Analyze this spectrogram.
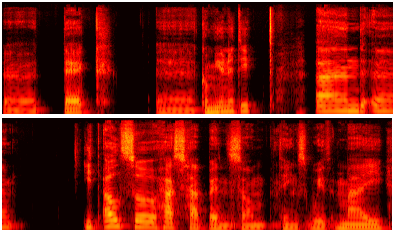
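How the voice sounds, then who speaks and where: A man's voice: mid-range voice, animated, takes it slowly, darkish tone, smooth. A man from Mexico, a native Spanish speaker with a Mexican accent, giving a casual, hesitant solo rant to camera with many fillers and restarts. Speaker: tech YouTuber.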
